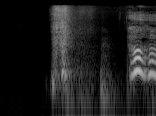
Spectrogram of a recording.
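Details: Dog sneezing: a sharp, hissing burst followed by a short puff, then a brief vocal squeak.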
